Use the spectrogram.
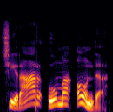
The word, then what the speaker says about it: tirar uma onda: In Brazil, this is often described as tirar uma onda, pronounced tirar uma onda, literally to take a wave.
